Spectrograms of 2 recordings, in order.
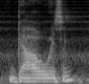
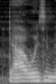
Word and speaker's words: Taoism: know is chinese right chinese pronounce the t like a d taoism taoism is based upon the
